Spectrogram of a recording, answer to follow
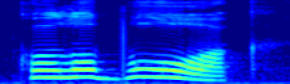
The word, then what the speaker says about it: Колобок: народження до букви Б Колобок вірно поділіть його на склади скільки складів три а ку падає наголос на третій склад бок зробіть звуковий аналіз цього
